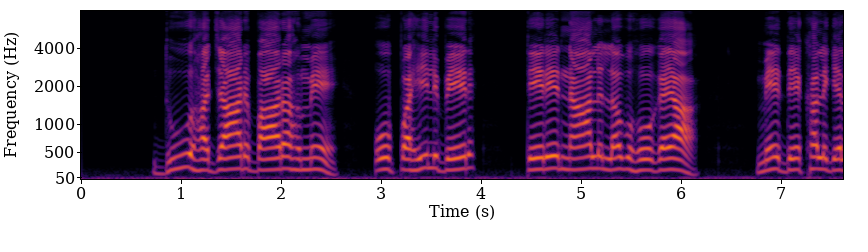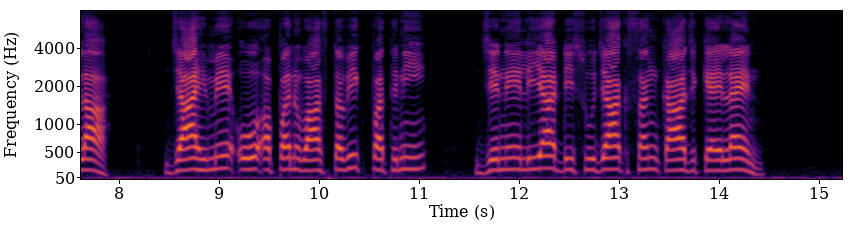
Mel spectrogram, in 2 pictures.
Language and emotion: Maithili, neutral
